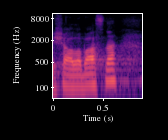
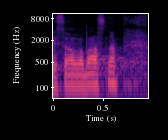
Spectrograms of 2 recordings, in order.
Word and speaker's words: Shalabhasana: So we're going to do 3 different versions of Salabhasana or Shalabhasana, however you want to pronounce it. It would really be Shalabhasana. Lock the legs out. Most yoga teachers around here say Salabhasana.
